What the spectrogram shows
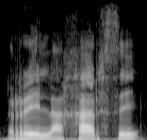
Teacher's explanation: le r en tout début de mot est double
